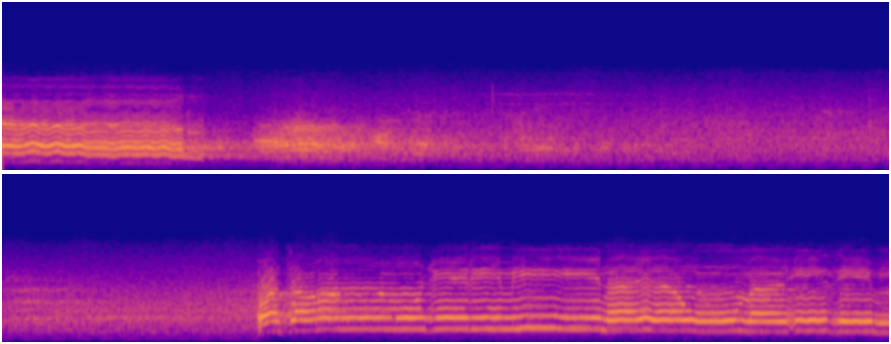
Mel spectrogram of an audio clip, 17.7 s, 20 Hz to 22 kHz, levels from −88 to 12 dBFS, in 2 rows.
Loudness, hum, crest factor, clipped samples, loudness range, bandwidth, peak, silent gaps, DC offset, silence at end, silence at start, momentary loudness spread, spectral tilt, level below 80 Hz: -19 LUFS; none; 16 dB; under 0.1%; 17 LU; 4.8 kHz; -6 dBFS; none; under 0.1%; 0 s; 0 s; 20 LU; -7.5 dB/octave; -84 dBFS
